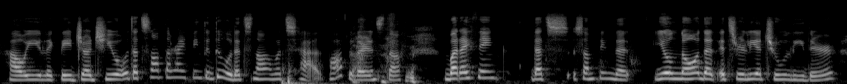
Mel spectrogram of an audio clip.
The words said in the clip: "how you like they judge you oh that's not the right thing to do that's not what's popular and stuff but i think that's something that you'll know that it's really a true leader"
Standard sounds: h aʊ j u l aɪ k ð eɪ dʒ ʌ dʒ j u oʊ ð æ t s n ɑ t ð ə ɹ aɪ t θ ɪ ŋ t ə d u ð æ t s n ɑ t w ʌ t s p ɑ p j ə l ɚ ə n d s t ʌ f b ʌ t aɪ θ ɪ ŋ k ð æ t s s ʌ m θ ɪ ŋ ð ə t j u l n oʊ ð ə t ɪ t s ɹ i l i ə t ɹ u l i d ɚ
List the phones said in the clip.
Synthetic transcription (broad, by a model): h aʊ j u l aɪ k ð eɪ dʒ ʌ dʒ j u oʊ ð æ t s n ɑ t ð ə ɹ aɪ t θ ɪ ŋ t ə d u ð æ t s n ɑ t w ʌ t s p ɑ p j ə l ɚ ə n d s t ʌ f b ʌ t aɪ θ ɪ ŋ k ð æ t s s ʌ m θ ɪ ŋ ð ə t j u l n oʊ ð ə t ɪ t s ɹ i l i ə t ɹ u l i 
